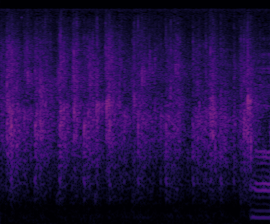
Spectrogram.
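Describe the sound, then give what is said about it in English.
An audience claps together in a dense, sustained round of applause filling the room, with a voice starting up faintly right at the end. “Yes, you can clap if you want to.”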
